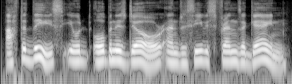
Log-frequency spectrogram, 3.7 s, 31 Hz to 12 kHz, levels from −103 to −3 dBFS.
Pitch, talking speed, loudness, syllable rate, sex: 150 Hz, 195 wpm, -16 LUFS, 4.9 syllables/s, male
